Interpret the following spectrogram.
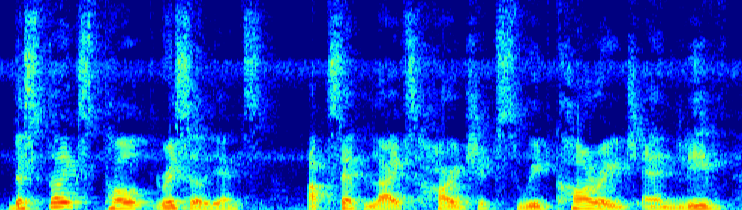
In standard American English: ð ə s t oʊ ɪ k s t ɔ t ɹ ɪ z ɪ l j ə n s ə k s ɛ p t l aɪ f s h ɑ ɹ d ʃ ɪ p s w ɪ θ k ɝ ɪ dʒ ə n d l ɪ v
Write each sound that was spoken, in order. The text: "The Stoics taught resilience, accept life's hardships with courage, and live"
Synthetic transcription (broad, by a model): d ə s t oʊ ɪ k s t ɔ t ɹ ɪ s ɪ l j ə n s ə k s ɛ p t l aɪ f s h ɑ ɹ d ʃ ɪ p s w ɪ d k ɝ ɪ dʒ ə n d l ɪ v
